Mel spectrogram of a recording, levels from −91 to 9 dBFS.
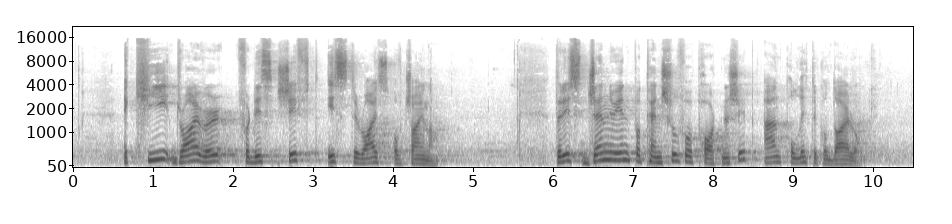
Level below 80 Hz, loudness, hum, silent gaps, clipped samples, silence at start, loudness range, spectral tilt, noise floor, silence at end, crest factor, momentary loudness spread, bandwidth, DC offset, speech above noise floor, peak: -68 dBFS; -29 LUFS; none; none; under 0.1%; 0.45 s; 3 LU; -4 dB/octave; -54 dBFS; 0.3 s; 18 dB; 10 LU; 15.5 kHz; under 0.1%; 26 dB; -12 dBFS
